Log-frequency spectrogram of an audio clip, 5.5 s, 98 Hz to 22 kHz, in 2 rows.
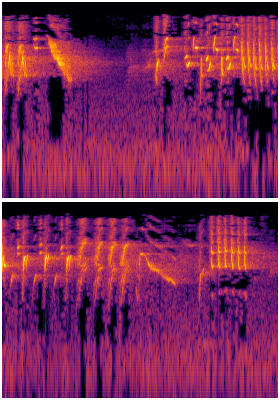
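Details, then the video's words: European goldfinch song recorded 16.06.2018, a bright jumble of rapid twittering notes, quick trills and descending slurred whistles delivered in animated phrases with one brief gap. "Distelfink Stieglitz Goldfinch"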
